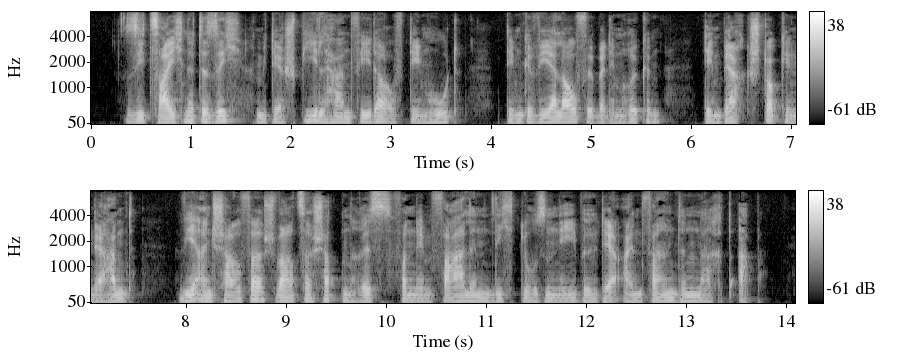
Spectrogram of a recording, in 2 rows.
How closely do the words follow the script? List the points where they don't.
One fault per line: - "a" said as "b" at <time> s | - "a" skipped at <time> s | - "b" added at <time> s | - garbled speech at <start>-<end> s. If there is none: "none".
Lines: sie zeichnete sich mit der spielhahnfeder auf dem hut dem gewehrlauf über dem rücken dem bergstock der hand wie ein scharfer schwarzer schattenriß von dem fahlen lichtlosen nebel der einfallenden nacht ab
- "in" added at 7.0 s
